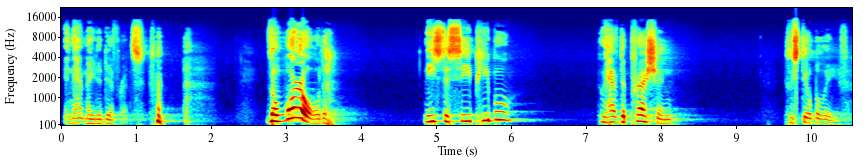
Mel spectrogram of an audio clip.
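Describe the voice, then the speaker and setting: A man from Kentucky preaching a sermon at a pulpit microphone, earnest, shifting between emphatic and hushed. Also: high voice, big pitch swings, slow, pauses often, breathy edge. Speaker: pastor. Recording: reverberant sanctuary, pulpit mic.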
